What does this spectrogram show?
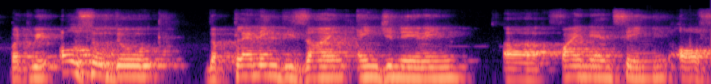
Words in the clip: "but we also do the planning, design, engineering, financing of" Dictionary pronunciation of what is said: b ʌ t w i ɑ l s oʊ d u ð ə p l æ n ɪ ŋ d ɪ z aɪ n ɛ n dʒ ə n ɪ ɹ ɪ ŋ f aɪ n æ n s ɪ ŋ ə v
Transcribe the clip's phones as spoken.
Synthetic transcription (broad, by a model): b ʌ t w i ɑ l s oʊ d u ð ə p l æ n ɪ ŋ d ɪ z aɪ n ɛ n dʒ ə n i ɹ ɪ ŋ f aɪ n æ n s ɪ ŋ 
